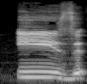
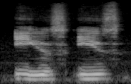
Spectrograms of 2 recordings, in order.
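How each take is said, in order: First: Said in the usual way. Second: Breathy voiceless whisper of ease, ease; whispered echo. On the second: Shown as a demonstration.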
